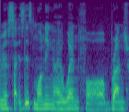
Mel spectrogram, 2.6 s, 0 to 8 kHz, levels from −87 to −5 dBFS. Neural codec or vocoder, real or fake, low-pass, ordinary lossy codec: none; real; 7.2 kHz; none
